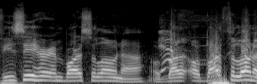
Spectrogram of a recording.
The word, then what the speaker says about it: Barcelona: go so if you see her in Barcelona barthelona it's actually pronouncing it correctly go go say hi or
